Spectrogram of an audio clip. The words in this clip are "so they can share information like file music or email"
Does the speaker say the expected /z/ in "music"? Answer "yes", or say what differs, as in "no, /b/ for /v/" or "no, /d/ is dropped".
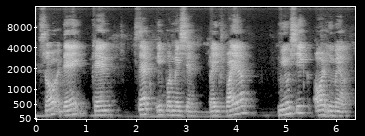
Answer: no, /s/ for /z/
